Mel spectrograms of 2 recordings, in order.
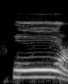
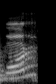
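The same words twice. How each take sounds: First: "Four" held long and louder. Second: "Four" with a short, unstretched O; ordinary short O. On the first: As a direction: draw out the O of "Four". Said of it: "itu adalah O panjang". ("Four" dengan O panjang) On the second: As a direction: cut the vowel of "Four" short. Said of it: "itu O biasa". ("Four" dengan O biasa, pendek) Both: Shown as a demonstration.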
